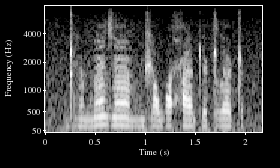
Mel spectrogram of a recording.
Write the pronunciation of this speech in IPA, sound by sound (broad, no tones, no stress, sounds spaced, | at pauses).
ɖʱ ɛ̃ b ɳ æ̃ z æ̃ b n d͡ʒ ɒ w ɔ ħ æ ʈ ɾʲ ʌ ʈ l ə ʈ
